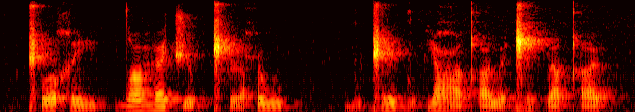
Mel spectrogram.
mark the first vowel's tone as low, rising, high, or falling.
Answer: rising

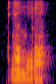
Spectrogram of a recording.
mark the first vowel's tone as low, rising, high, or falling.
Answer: high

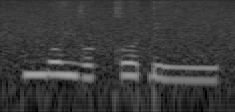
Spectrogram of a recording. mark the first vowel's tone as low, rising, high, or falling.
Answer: high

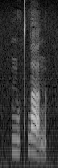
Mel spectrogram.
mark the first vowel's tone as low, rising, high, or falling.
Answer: rising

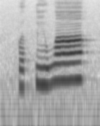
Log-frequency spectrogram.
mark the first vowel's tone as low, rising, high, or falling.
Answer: low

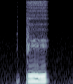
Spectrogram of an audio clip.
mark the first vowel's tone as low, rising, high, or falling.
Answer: high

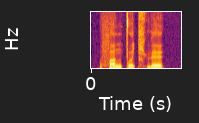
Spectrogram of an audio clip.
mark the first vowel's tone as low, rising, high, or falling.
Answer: rising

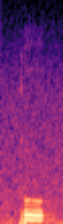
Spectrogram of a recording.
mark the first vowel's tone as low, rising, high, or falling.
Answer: low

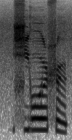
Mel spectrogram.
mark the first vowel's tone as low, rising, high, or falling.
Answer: high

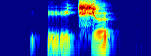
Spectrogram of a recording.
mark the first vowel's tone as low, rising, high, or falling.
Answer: rising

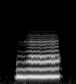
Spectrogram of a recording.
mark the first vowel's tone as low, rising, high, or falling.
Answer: high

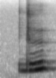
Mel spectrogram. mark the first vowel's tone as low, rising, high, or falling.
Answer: rising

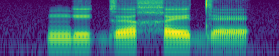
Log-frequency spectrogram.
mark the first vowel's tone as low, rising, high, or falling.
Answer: high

